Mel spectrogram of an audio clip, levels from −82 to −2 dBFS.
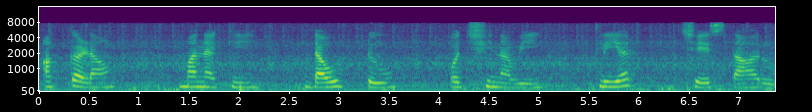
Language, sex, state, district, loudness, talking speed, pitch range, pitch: Telugu, female, Andhra Pradesh, Annamaya, -21 LUFS, 50 wpm, 180-230 Hz, 210 Hz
